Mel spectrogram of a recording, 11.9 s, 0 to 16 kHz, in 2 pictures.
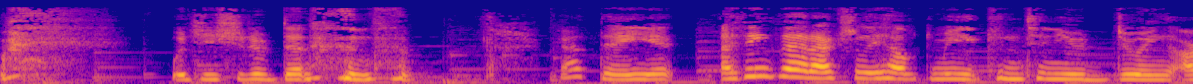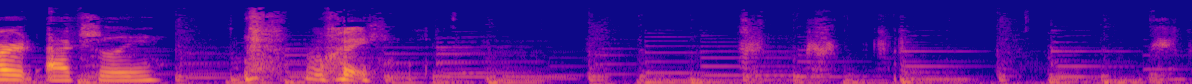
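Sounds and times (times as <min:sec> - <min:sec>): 
speech: 0:00.9 - 0:08.0
person imitating duck quacks: 0:09.6 - 0:10.5, 0:11.7 - 0:11.9.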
